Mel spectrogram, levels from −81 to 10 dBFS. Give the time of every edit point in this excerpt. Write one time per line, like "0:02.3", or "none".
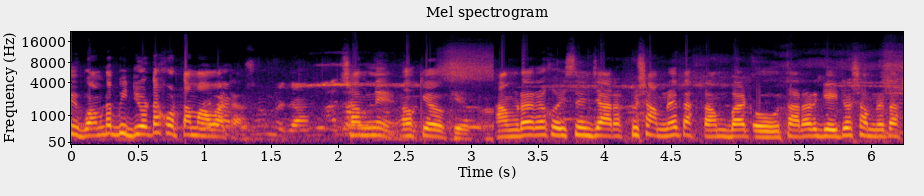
0:03.1
0:05.1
